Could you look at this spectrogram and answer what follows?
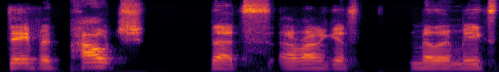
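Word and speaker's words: Pautsch: his name was David patch like pumpkin or strawberry patch but it sounds like he normally says it's pronounced pouch like kangaroo pouch so my deep apologies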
